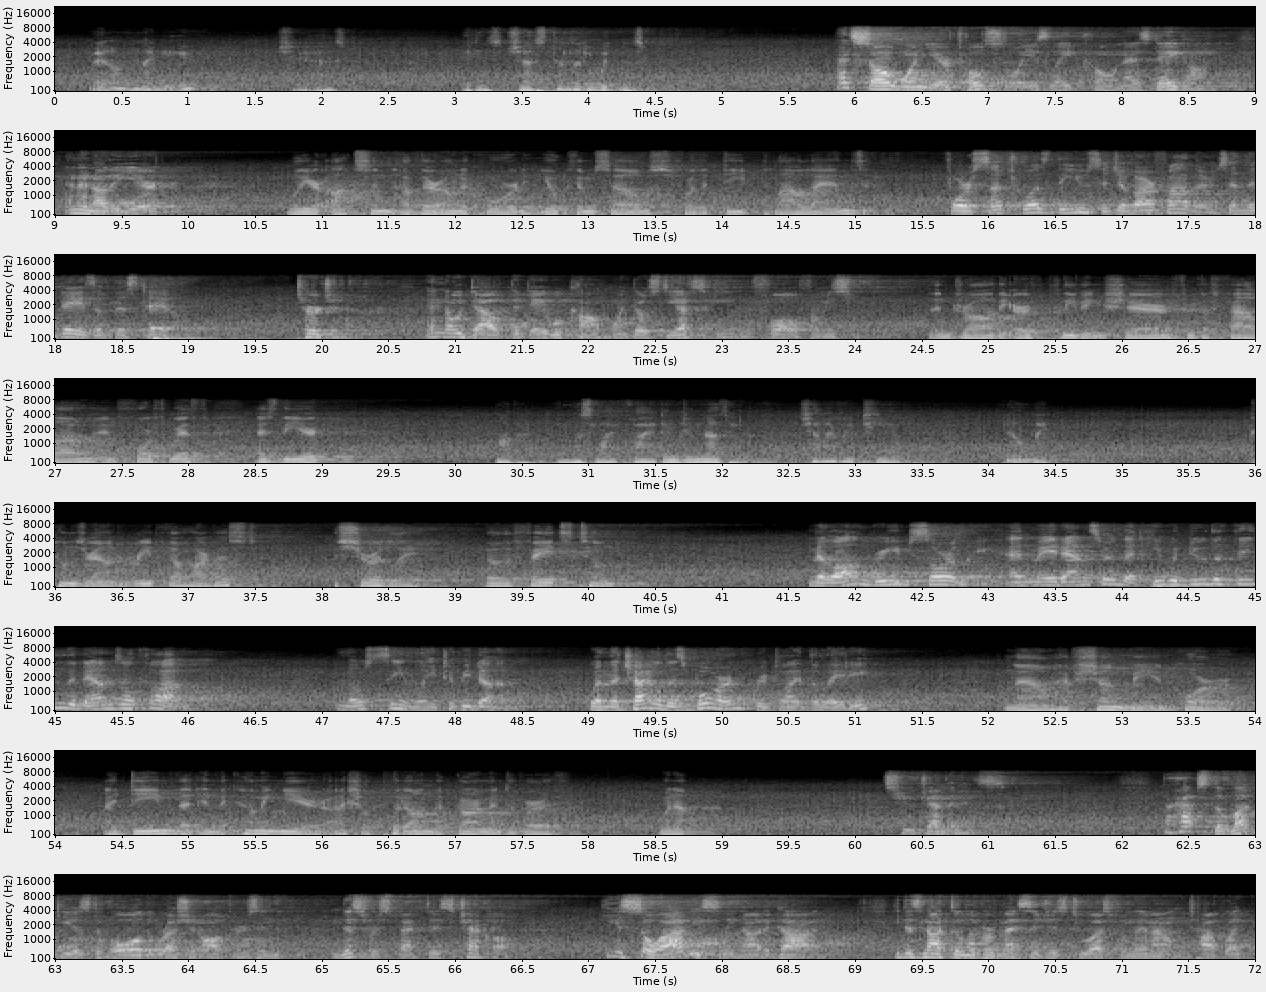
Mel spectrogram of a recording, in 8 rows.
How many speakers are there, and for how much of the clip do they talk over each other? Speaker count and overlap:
4, no overlap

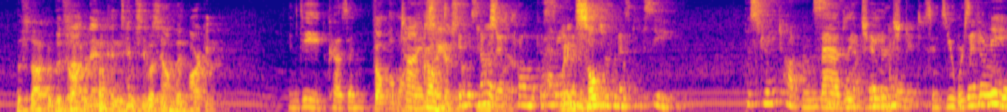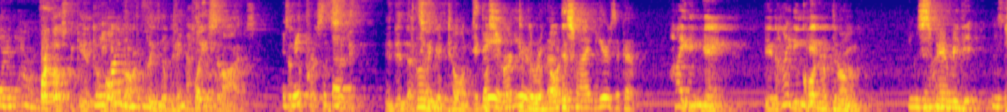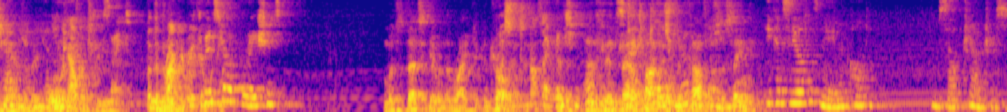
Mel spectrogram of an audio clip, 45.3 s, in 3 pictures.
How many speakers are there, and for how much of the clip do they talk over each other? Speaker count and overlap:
7, about 55%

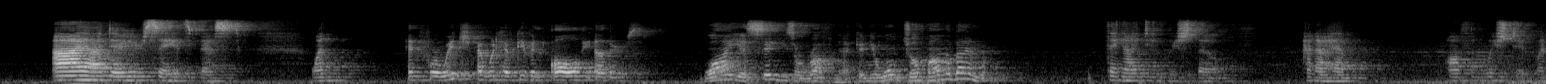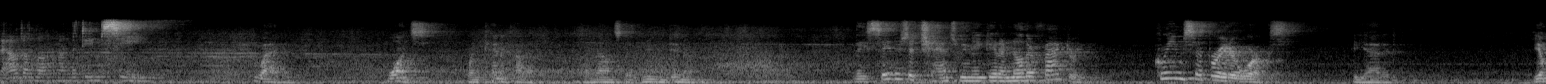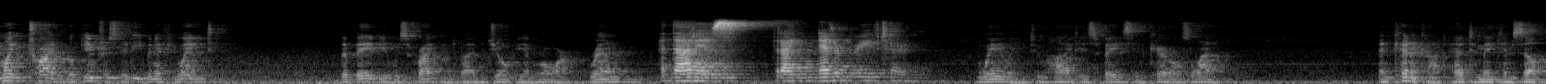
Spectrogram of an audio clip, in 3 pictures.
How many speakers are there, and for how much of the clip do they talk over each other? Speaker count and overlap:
3, no overlap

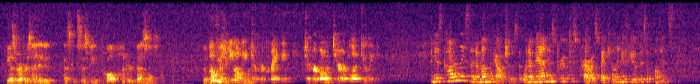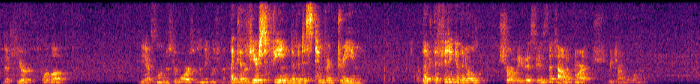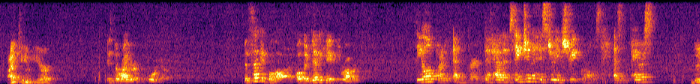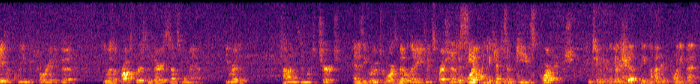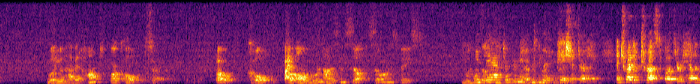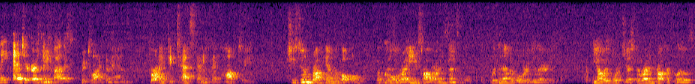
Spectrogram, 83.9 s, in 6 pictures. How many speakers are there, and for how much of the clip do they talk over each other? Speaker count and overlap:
8, about 11%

